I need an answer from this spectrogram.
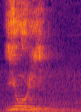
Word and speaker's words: Yuri: y a n ov Yuri ele começa com j j pronunciando como ir né Yuri Juliano que mais mexeu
